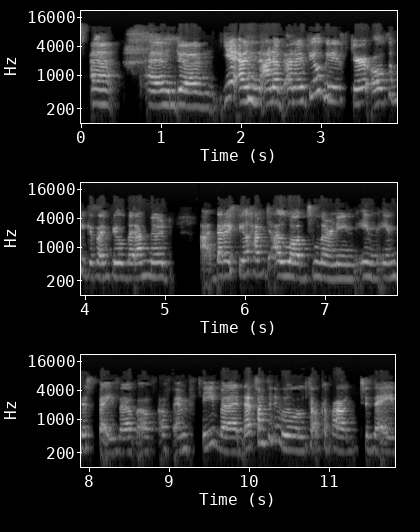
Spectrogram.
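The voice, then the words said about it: South American Spanish-accented English. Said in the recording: “My accent is from South America, so I'm from Colombia.”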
